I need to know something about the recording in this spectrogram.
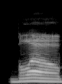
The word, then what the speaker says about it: Blau: David Blau pronounced Blau really does Blau blow pronounced blow really does blow but he's looking great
